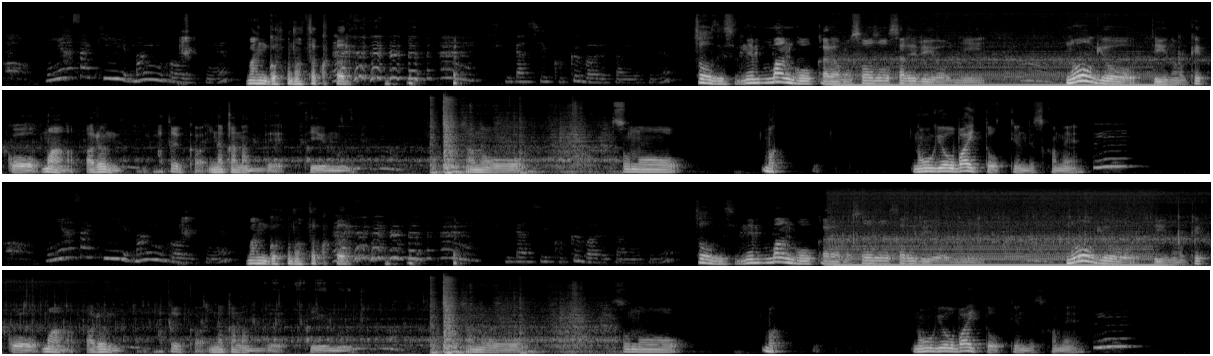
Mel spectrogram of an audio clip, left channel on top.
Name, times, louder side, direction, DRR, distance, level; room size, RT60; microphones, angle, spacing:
voice 1, 0.0-2.3 3.3-4.8 5.0-6.7 7.7-7.8 10.1-10.6 13.1-13.5 15.4-16.2 23.0-23.3, left 1 dB, 80° left, 1.8 m, -41 dB
voice 2, 2.4-3.5 6.9-9.8 10.6-13.3 13.6-14.9 15.2-15.6 16.7-17.3 18.2-18.9 19.7-19.9 21.2-22.9, left 3 dB, 45° left, 0.5 m, -25 dB
sound 1, 8.2-18.3, right 1 dB, 50° right, 1.1 m, -34 dB
sound 2, 16.4-18.6 19.4-19.5, left 1 dB, 5° left, 1.0 m, -33 dB
7.3 x 4.7 x 3.3 m
head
